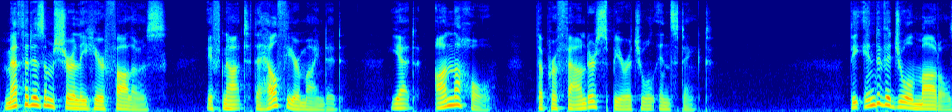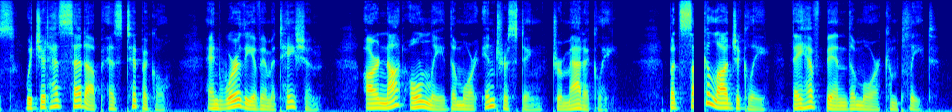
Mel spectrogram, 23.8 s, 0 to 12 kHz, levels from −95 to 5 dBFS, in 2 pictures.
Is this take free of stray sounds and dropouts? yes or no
no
